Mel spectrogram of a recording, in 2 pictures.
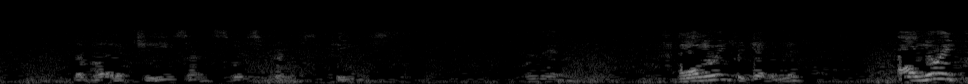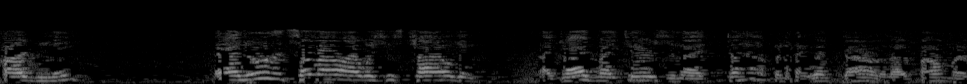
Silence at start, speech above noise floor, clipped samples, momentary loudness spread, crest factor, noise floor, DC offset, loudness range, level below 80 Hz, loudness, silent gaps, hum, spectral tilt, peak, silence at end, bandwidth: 0 s; 24 dB; under 0.1%; 24 LU; 18 dB; -63 dBFS; under 0.1%; 17 LU; -70 dBFS; -39 LUFS; none; none; -4 dB/octave; -22 dBFS; 0 s; 5.4 kHz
